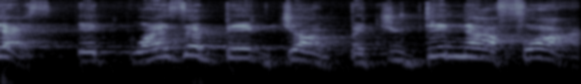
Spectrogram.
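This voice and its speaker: Using a put-on character voice, a man talks at a moderate pace in an extremely high pitch with very wide pitch swings. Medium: read story. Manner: cautious, earnest.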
